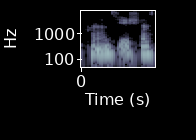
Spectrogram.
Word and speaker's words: pronunciations: worth it wrong um actually it's pronunciations without the O um the first one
